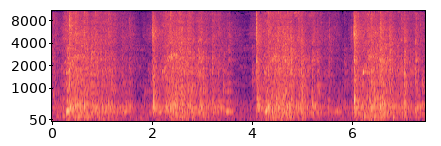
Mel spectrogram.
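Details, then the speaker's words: Push mower that sat for several years, first pull-start attempts: four cord pulls about two seconds apart, each a brief whirr with no firing. Cranks but won't start; owner plans carb cleaner to check whether it is fuel-related. "yeah i'm not really hearing too much happening let's give it a little kick of some uh brake cleaner and see if it chugs on that"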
